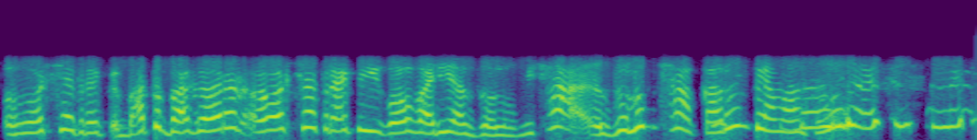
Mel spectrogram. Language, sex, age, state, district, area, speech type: Kashmiri, female, 30-45, Jammu and Kashmir, Anantnag, rural, conversation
